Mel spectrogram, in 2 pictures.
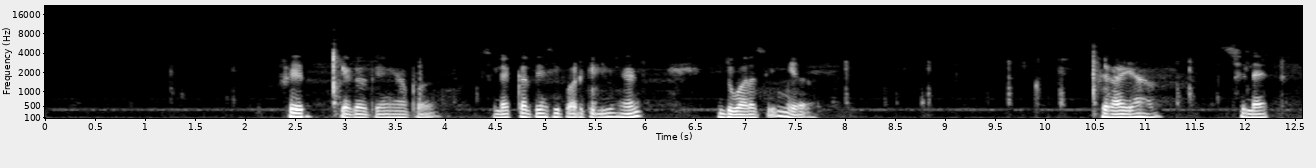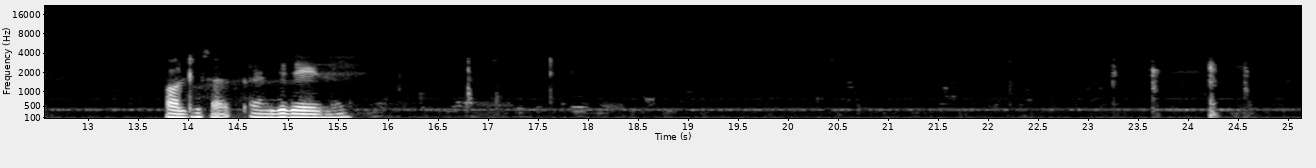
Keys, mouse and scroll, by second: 1.2 click, 1.5 scroll down 4, 1.8 middle click, 2.9 Tab, 3.0 click, 3.3 click, 4.0 middle click, 4.0 scroll up 4, 4.3 click, 5.6 click, 7.9 middle click, 8.3 scroll down 1, 8.4 click, 8.7 middle click, 9.5 middle click, 10.4 ctrl+space, 10.8-11.1 scroll down 5, 11.5 shift+middle click, 11.9 shift+scroll up 1, 12.6 Tab, 12.6 scroll up 2, 13.8 alt+click, 14.1 scroll down 3, 15.2 ctrl+shift+right click, 16.3 scroll up 3, 16.7 shift+middle click, 17.2 scroll up 2, 17.9 ctrl+shift+right click, 20.9 click, 22.5 ctrl+shift+right click, 23.6 click, 24.8 ctrl+shift+right click.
